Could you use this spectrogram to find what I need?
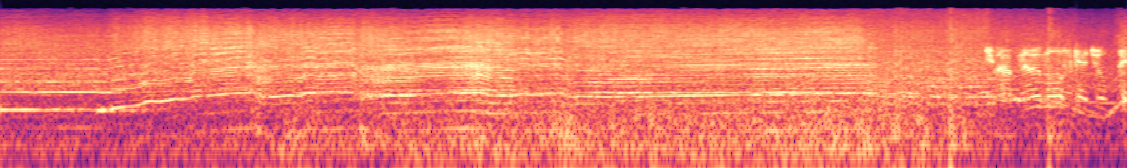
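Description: A racing car engine revs up and screams as the car accelerates through the gears.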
